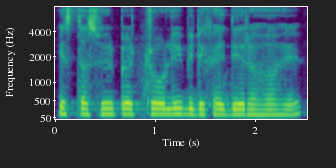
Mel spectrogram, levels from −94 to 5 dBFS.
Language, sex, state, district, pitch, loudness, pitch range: Hindi, male, Arunachal Pradesh, Longding, 145 Hz, -13 LUFS, 135-145 Hz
